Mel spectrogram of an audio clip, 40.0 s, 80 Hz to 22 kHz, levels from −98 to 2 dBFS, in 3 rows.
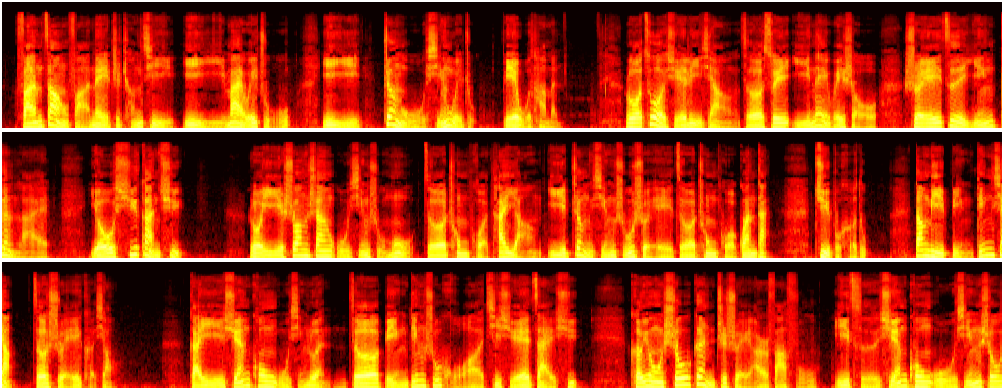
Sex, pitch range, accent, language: male, 85-140 Hz, native, Chinese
